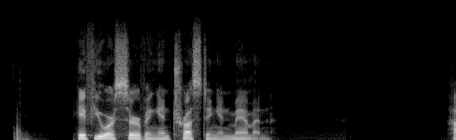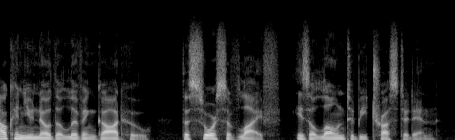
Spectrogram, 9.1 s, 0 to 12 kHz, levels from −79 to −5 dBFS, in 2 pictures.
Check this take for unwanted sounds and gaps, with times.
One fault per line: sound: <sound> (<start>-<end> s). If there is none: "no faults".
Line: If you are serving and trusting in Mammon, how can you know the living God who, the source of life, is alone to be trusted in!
sound: thud (0.1-0.5 s)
